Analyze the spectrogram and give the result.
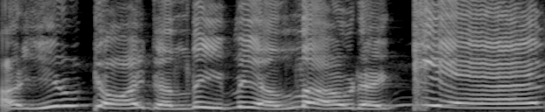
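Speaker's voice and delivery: whiny put-on character voice. Reading a game character's line aloud: whiny character voice. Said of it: "You gave him the right voice".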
